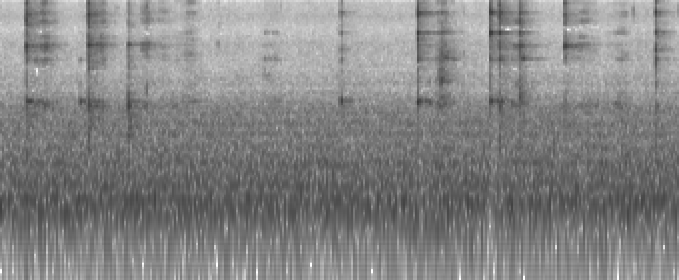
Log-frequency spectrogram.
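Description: Metal spoon clinking and scraping against a bowl of chili, about nine short, ringing clinks spread unevenly through.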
